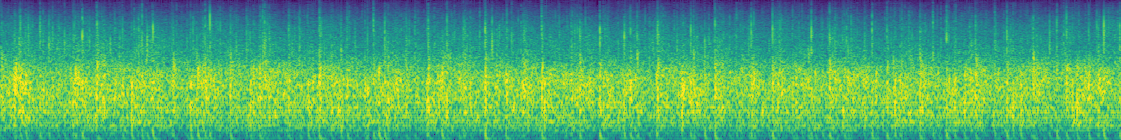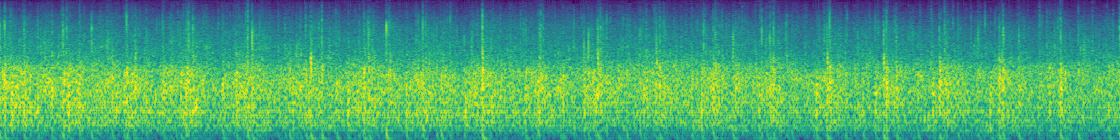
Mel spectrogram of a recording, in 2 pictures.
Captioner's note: applause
